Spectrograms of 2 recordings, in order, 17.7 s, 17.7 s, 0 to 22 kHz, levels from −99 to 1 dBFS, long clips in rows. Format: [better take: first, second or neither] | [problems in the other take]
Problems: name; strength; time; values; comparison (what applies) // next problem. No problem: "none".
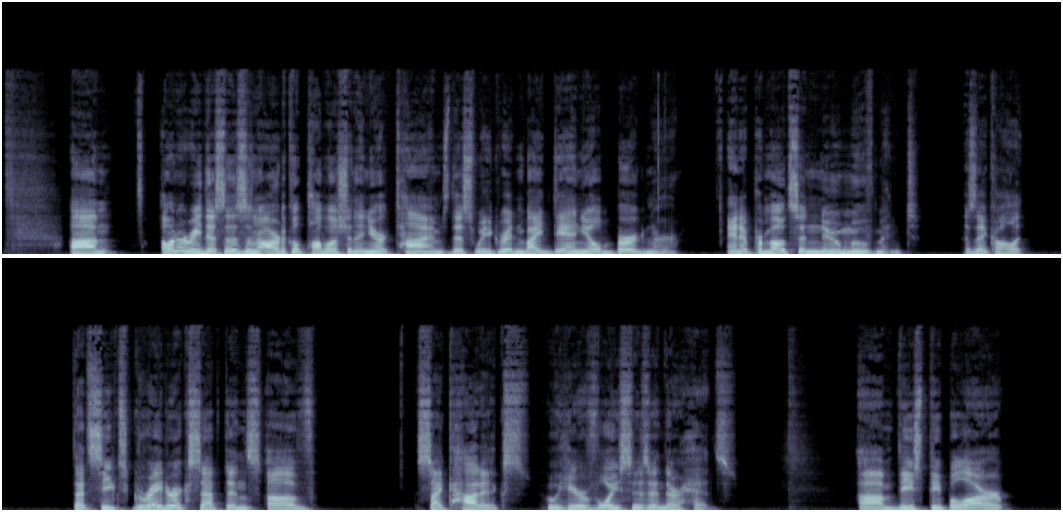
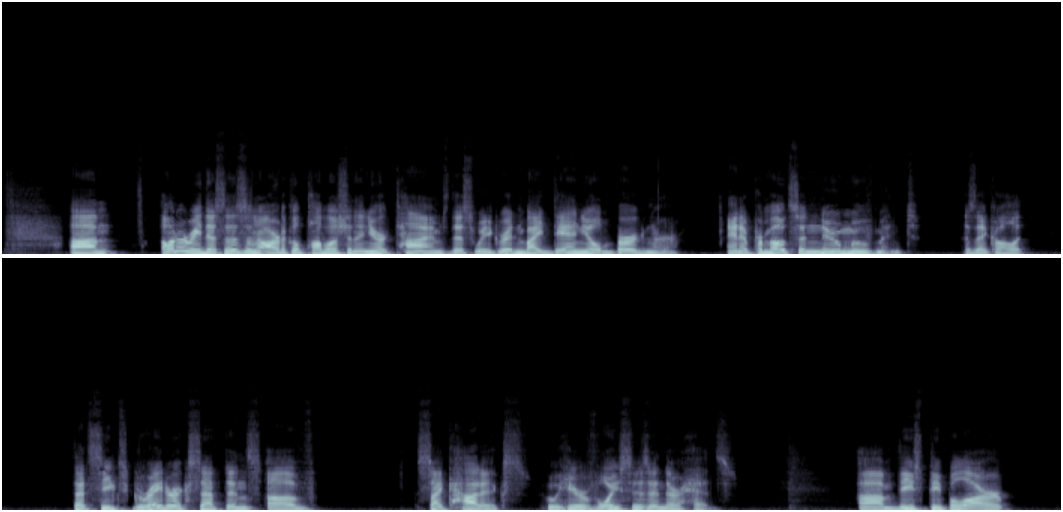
first | muffled; very; fading above 2.5 kHz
